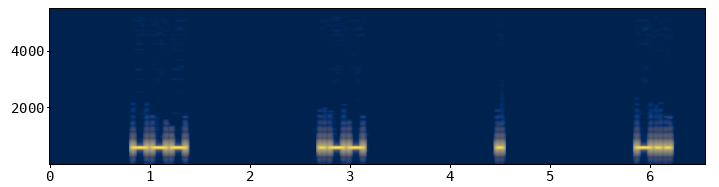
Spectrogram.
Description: Morse code, heard as a keyed tone, about 25 wpm, spaced as for 6 wpm, 600 Hz. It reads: OWED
